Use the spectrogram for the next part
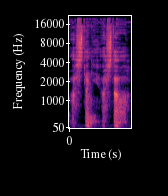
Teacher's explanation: Ashita is final high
